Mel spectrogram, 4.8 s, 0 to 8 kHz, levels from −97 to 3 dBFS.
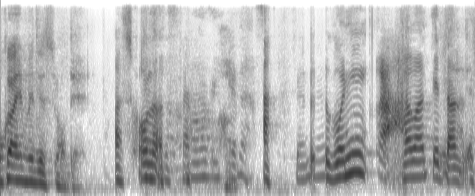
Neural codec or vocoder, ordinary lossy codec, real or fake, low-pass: codec, 16 kHz, 2 kbps, X-Codec, HuBERT features, trained on general audio; none; fake; 7.2 kHz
